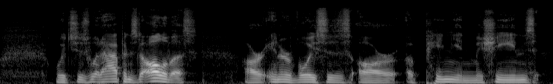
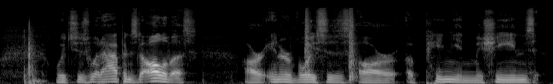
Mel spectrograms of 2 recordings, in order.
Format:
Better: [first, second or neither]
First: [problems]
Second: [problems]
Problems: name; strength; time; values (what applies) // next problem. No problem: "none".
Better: first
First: none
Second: footsteps; faint; at the start; peak 10 dB below the speech // door banging; noticeable; at 3 s; peak 8 dB below the speech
